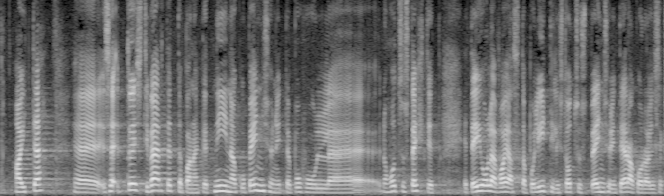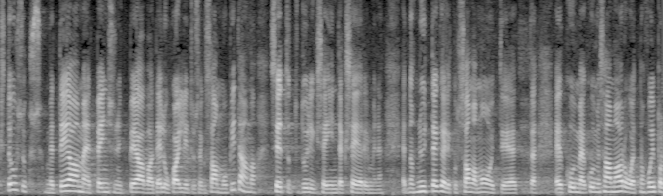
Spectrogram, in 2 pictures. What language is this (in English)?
Estonian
